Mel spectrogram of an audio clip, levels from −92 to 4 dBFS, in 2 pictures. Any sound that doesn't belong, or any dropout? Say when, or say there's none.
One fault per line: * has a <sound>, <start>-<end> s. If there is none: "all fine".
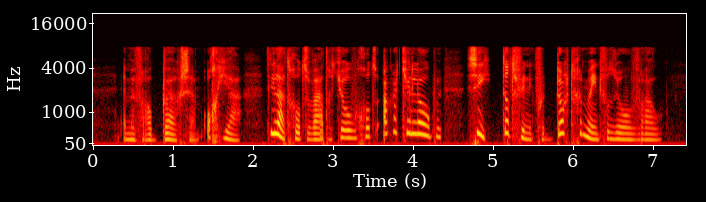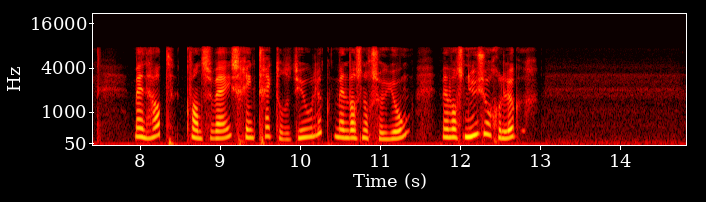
all fine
